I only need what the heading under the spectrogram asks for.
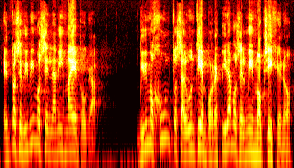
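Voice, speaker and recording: Sing-song and a little high, the voice belongs to an Argentine man in his sixties who hosts radio and teaches speech. At a moderate pace and with a bright, forceful tone, he explains word usage didactically in casual radio talk, speaking Argentine Spanish.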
